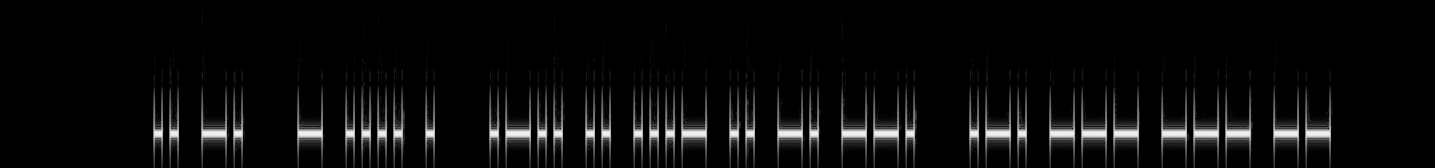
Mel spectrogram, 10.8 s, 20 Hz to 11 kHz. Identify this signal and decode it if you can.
Morse code, heard as a keyed tone, about 20 wpm, 700 Hz. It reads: IN THE LIVING ROOM
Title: Sets of 4 Words 20wpm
